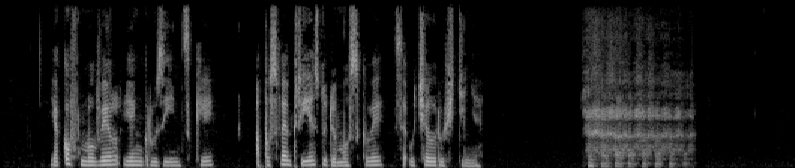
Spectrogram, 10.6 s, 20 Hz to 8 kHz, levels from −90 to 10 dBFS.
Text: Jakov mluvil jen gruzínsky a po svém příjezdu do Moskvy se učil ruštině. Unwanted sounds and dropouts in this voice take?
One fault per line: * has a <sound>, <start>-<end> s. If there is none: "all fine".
* has a laugh, 7.8-9.3 s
